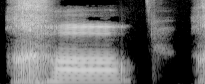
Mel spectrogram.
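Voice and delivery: "খ" scraped hard, like bringing up phlegm; long throat-cleared "খ"; forceful Arabic "খ". Shown as a demonstration. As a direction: push a rasping kh into a held "খ". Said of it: "একটু ওভাবে জোর দিয়ে".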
